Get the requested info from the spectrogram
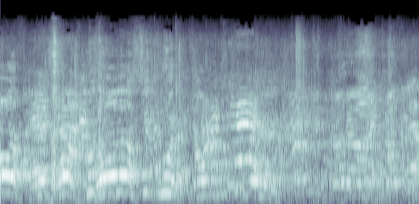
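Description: Voices of several people shouting and calling out over one another, as spectators and coaches do at a grappling match.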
